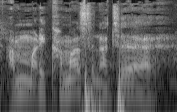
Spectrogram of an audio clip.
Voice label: "kamasu", minamiyamagata

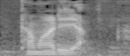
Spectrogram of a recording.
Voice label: "tamariya", minamiyamagata

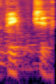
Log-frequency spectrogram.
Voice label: "bikki", minamiyamagata; 蛙。〈べっき〉とも。

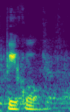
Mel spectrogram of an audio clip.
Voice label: "bego", minamiyamagata

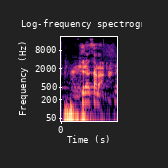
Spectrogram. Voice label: "herakara", minamiyamagata

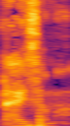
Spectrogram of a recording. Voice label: "raisama", minamiyamagata

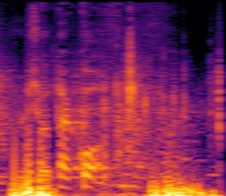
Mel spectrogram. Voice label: "yotako", minamiyamagata

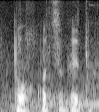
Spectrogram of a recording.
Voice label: "bokko", minamiyamagata

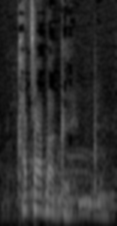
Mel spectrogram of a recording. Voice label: "kachabagu", minamiyamagata

